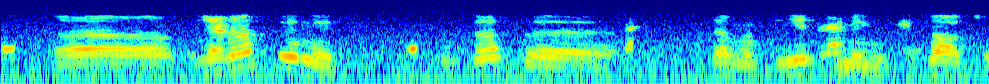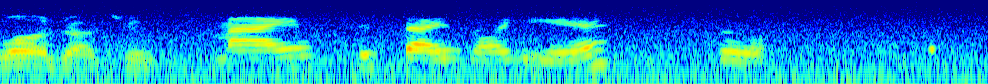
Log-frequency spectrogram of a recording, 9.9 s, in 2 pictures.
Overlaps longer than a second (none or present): none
